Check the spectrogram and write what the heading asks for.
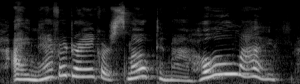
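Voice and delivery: high-pitched mock woman's protest; put-on high, emphatic voice; earnest lady impression. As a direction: mimic a lady earnestly protesting her innocence. Retold English lady protesting innocence.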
